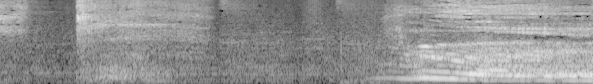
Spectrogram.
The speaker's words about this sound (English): As he roars at you, you get hit with steam and sulfur and rot and death, and it begins to approach you.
